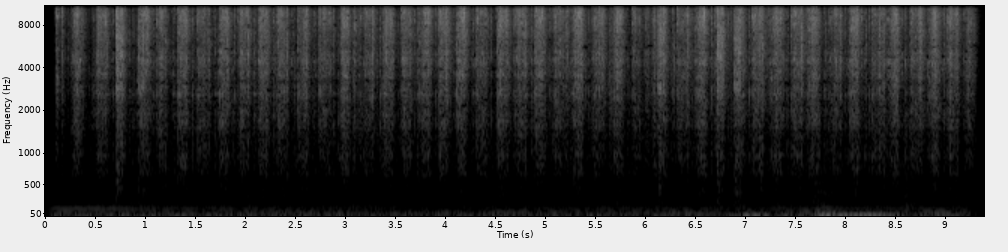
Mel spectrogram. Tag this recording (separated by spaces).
cycle rider bike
